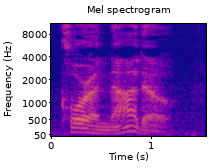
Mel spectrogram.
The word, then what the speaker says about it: Coronado: So we've got "Francisco Coronado" "Coronado" Core like inn "or" "Cora" Remember, /uh/ is one of the most common sounds in English "Cora" "Cora" Now "nado" "nado" Remember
